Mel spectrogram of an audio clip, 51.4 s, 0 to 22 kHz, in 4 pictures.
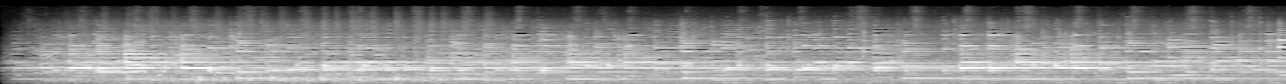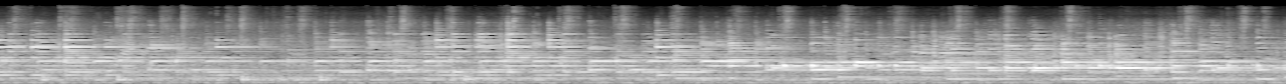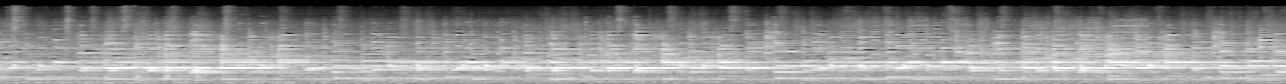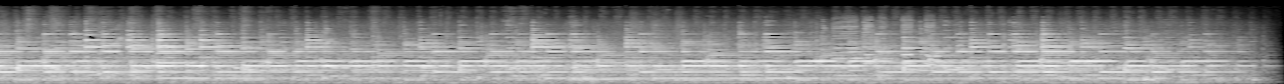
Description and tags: Harp player from Peru playing a popular tune before starting the parade at the Berlin Carnival of Cultures May 2010(Karneval der Kulturen). Zoom H2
